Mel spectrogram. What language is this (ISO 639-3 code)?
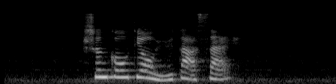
zho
